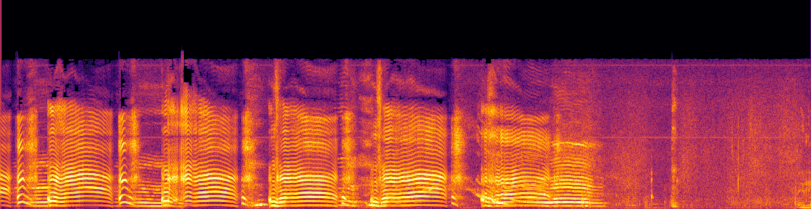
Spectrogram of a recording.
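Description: Loud, rhythmic infant crying in repeated bursts, roughly one a second, with a steady pitch, then quieting to soft whimpers.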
